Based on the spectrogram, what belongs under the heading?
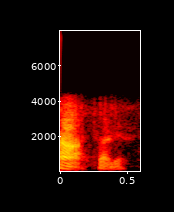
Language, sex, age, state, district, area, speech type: Marathi, female, 18-30, Maharashtra, Akola, urban, conversation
